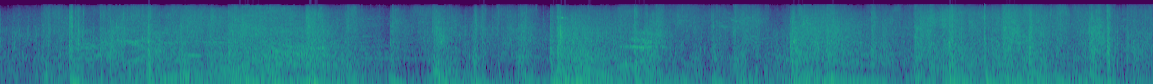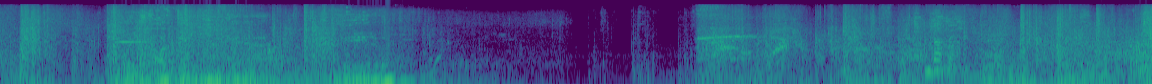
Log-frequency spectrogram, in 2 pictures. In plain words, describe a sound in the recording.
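Game battle effects clash, crackle and boom in quick bursts.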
